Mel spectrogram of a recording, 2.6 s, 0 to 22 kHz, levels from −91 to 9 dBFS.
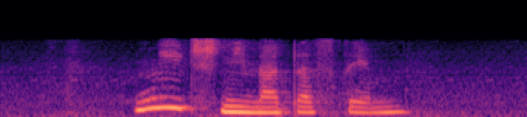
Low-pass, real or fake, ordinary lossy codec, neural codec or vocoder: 5.4 kHz; fake; none; codec, 16 kHz, 1.1 kbps, Voila-Tokenizer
